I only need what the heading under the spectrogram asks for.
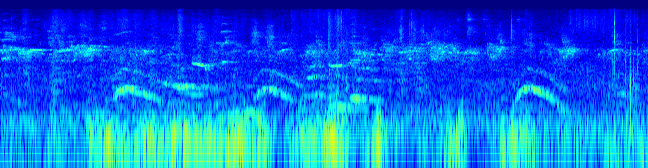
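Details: A Superb starling in an aviary in Heemskerk, Netherlands, gives slurred, arching whistles every second or two, with a few thin higher chirps, over a steady low rumble and wing flutters.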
